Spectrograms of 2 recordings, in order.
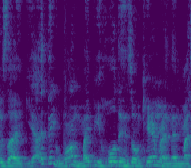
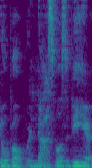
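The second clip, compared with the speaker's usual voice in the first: put-on panicked voice, lower; 3 semitones lower than usual. Retelling how a cameraman reacted in the moment: imitating Laser freaking out. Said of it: "he's freaking out".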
